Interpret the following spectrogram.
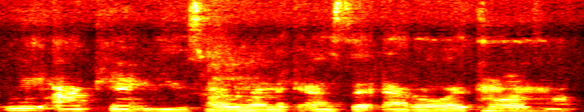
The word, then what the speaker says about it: hyaluronic acid: That's how do you feel about hydrolonic acid? Hyaluronic acid is right.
